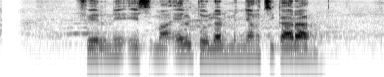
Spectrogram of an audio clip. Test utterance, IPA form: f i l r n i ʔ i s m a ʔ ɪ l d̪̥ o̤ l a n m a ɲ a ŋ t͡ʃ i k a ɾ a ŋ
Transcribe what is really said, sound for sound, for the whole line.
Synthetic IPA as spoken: f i r n i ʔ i s m a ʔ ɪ l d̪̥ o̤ l a n m ə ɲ a ŋ t͡ʃ i k a ɾ a ŋ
